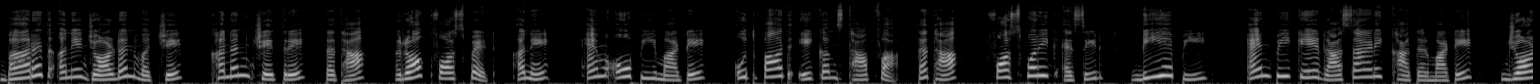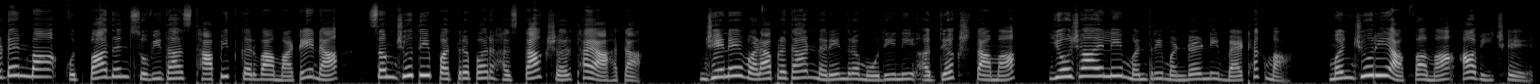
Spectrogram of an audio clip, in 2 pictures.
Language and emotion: Gujarati, neutral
